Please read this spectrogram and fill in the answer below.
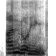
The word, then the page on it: unknowing: Indian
